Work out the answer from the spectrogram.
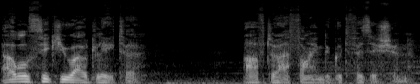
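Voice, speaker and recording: An actor playing a weary, courteous senior warden freed from captivity, measured and formal, in a video game. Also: male voice, low-pitched, animated. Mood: grave, relieved. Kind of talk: video game cutscene acting.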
